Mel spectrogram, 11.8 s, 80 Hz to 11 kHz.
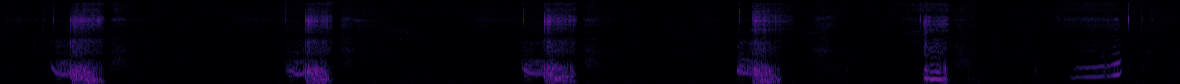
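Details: A 10-week-old French Bulldog puppy asleep with its tongue sticking out and wiggling. Short, harsh snores about every two seconds, six in all: ordinary puppy snoring.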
